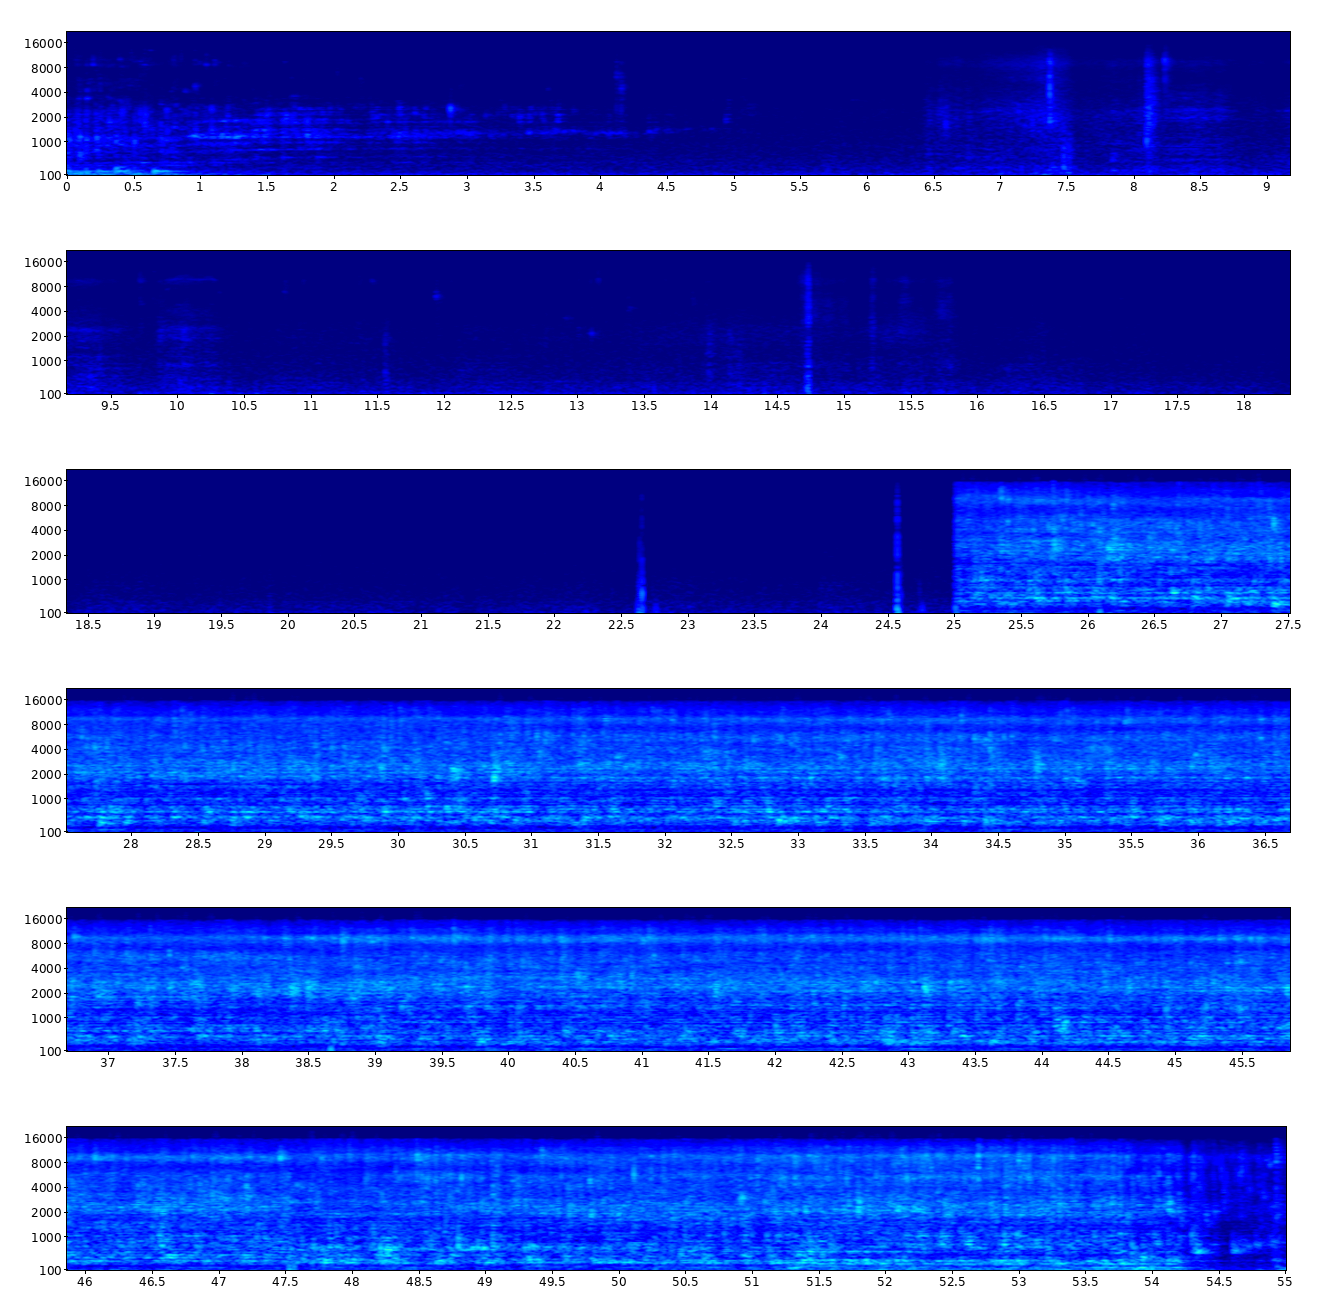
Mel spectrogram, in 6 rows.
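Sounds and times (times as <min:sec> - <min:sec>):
water running from a faucet: 0:25.0 - 0:55.0.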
